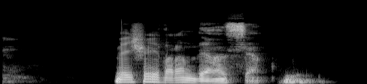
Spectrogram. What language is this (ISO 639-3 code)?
kab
